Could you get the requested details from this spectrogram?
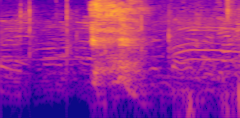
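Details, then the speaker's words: Adult male sports commentator's brief coughing fit after choking on his own words during a live broadcast, with a harsh, noisy cough burst amid voiced sounds. ">> Don't know what happened there, ladies and gentlemen. My apologies. >> I literally just choked on my own words."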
